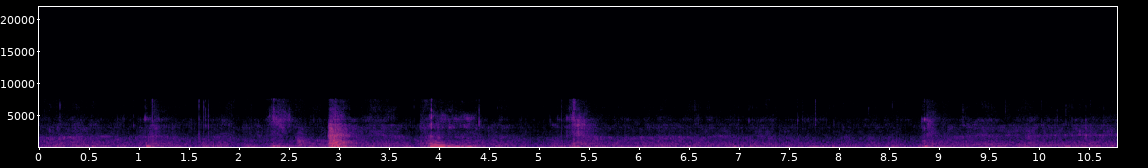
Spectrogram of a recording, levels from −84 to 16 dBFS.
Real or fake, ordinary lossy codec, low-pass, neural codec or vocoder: fake; none; none; codec, 16 kHz, 4.8 kbps, FACodec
